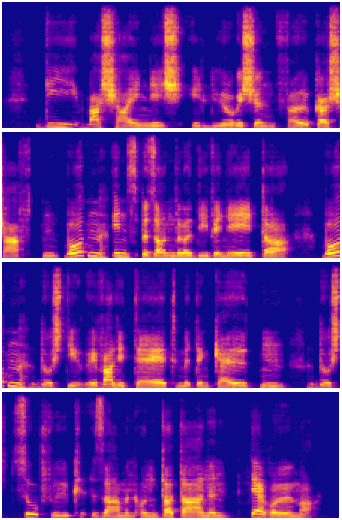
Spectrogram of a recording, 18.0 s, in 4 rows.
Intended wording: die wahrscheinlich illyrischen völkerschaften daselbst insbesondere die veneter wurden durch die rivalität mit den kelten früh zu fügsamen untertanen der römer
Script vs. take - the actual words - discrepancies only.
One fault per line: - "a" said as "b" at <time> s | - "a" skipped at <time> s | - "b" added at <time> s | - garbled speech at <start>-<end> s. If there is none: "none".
- "daselbst" said as "wurden" at 5.3 s
- "früh" said as "durch" at 13.1 s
